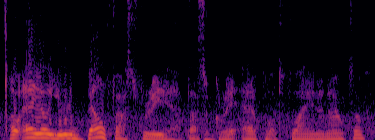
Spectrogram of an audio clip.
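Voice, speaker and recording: Man, Yorkshire accent, slightly high voice, informal livestream commentary, chatty, thinking aloud, noticeable background noise. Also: expressive, quick pace, a little mellow, poor audio. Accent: Yorkshire English. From Sheffield, England. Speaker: flight simulator livestreamer. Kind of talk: casual live-stream commentary, chatting with viewers.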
